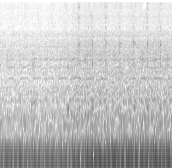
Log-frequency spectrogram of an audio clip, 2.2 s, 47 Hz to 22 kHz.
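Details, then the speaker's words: 2008 Mercedes S63 V8, 150k km, at idle while checking coils cylinder by cylinder; number 5 weaker, to get a swapped used ignition coil; uneven, lumpy low idle with faint irregular stumble, suspected misfire, not confirmed. Rough idle. "Looks like the number 5 is alive. 6. A little bit more active, the number 6. 7. Yeah. 8. Alright. When you finish from there, bring me one used ignition coil from up to replace the number 5."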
